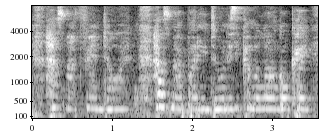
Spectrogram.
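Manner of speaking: put-on kids asking. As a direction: voice the boys asking about a friend. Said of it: "all three boys were like".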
